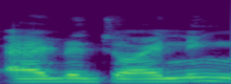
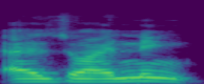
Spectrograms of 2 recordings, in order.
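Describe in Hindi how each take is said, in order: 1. d की ध्वनि साफ़ बोली जाती है। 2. d की ध्वनि साइलेंट छोड़ दी जाती है।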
